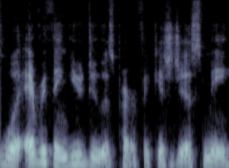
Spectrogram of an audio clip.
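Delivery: plain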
